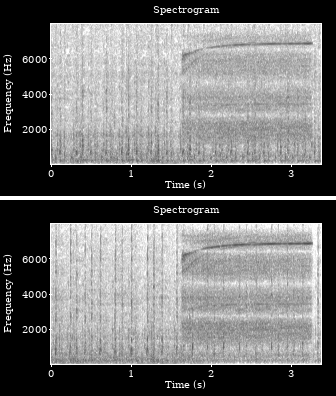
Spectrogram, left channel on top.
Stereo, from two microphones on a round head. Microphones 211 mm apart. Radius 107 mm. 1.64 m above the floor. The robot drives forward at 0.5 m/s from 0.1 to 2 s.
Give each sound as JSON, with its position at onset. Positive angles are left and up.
{"t": 1.6, "sound": "sawing", "side_deg": -20}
